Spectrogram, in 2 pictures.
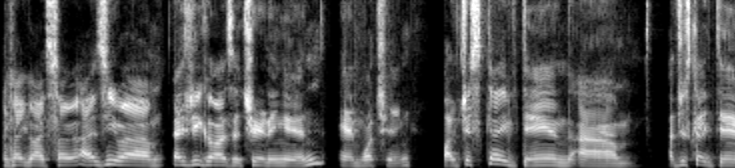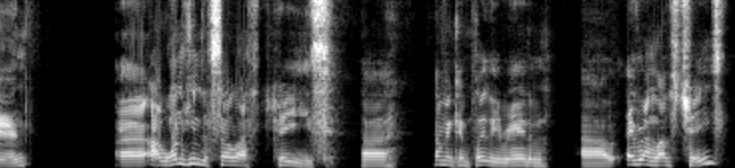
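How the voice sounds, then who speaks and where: Aussie host guy, highish voice, keen, trips over his words, dry room. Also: a little slow, no room sound. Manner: eager, stumbling restarts. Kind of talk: casual online chat show.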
